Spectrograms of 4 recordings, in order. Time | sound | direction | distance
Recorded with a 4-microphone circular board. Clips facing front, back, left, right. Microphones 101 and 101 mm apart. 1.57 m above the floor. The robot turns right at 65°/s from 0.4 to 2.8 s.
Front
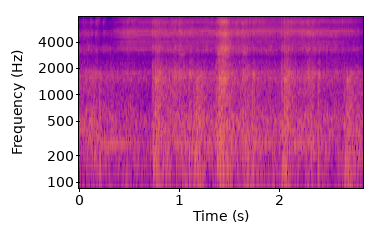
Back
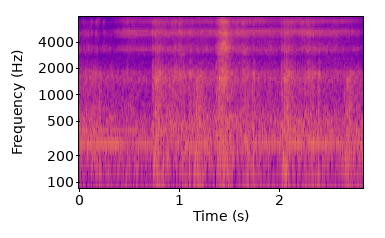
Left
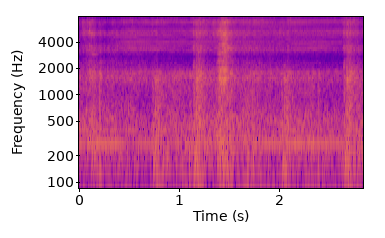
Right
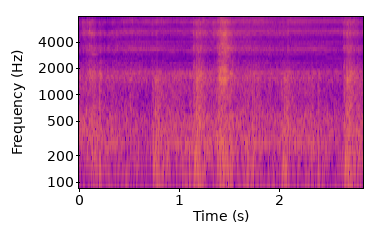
1.4 | tearing paper | 5° right | 1.8 m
